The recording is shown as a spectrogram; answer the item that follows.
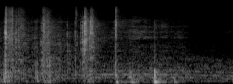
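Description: A pen and paper being handled on a hard tabletop: a quick, uneven series of sharp clicks and taps, about five in two seconds.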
